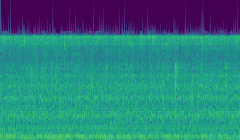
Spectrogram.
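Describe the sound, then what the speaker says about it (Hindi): Onions of several colours, white and purple among them, frying in a pan toward golden brown: a steady, close, even sizzle with no talk. "तो इसको गोल्डन ब्राउन होने तक फ्राई करूँगी"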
